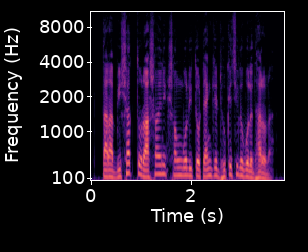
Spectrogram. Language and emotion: Bengali, neutral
